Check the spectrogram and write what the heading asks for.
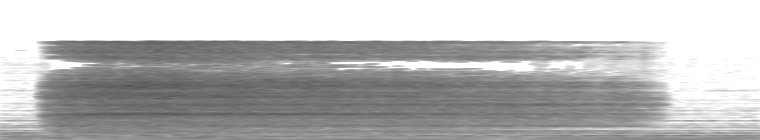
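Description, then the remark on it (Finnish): A long, steady breath drawn in through the nose during a guided breathing exercise lasts about three seconds, a soft airy hiss over a low background hum, with no talking. “Sieraimista sisään ja suusta ulos. Sisään.”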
